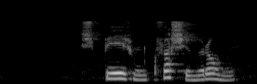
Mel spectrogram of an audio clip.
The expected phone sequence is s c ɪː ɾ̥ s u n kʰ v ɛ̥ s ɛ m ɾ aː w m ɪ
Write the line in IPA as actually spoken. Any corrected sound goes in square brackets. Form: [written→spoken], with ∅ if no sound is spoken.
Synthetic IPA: s [c→p] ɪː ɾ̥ [s→h] u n kʰ v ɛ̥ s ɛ m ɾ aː w m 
